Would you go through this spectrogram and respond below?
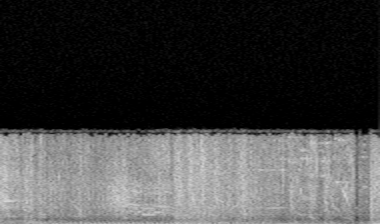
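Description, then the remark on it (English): A loud, nonstop barrage of gunfire and explosions, the cracks and blasts piling into a dense, chaotic roar that fills the whole stretch without a pause. “If you see a Rob Cohen blockbuster, Triple X, The Fast and the Furious, expect plenty of bullets, bangs, and bombs.”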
